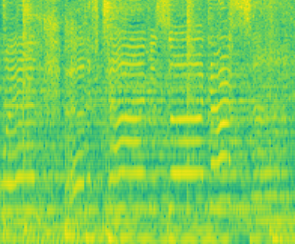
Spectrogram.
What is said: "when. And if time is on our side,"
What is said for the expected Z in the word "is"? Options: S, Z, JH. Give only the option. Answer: S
